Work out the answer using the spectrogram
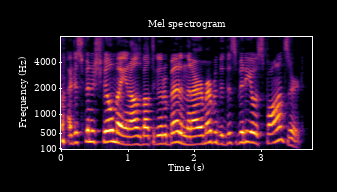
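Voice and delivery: rushed, rapid-fire. Video maker remembering the sponsor right before bed, very fast. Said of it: "I said that really fast".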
